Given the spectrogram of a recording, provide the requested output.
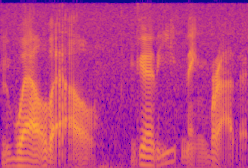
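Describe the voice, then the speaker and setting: Clear background noise sits behind a put-on character voice that moves at a fairly slow pace with very wide pitch swings. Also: man, medium pitch for a man. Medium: audio drama. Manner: emotionless, mocking, menacing.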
